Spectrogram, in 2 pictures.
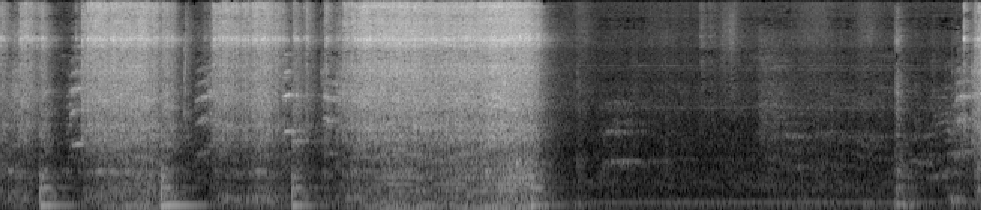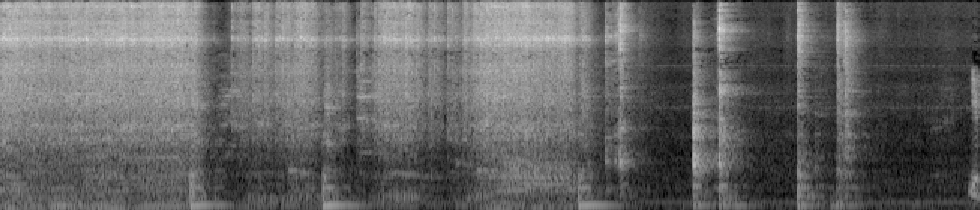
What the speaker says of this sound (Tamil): கிளாத்தை திருப்பிட்டு லைனிங் மேலே வந்து டாப் ஸ்டிச் வந்து போட்டுக்குங்க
